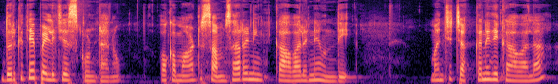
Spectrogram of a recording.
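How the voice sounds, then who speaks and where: A light, bantering young man who laughs his way through an old sorrow, as a woman narrator voices him. He teases gently and keeps the talk playful, set in a spoken storybook. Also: medium pitch, brisk, close to an everyday voice. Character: teasing cheerful young landlord's son.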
